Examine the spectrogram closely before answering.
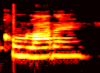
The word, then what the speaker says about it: cum laude: Cum laude?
